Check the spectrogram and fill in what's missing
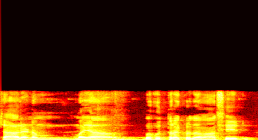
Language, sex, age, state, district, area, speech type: Sanskrit, male, 30-45, Kerala, Ernakulam, rural, spontaneous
